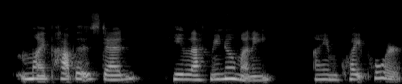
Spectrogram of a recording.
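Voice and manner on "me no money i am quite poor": plain reading voice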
